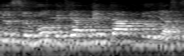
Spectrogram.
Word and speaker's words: metanoia: L'origine de ce mot veut dire metanoia. Ça s'écrit M-E-T-A-V-N-O-I-A.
